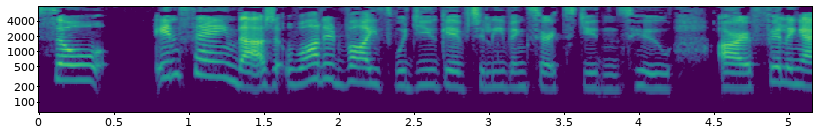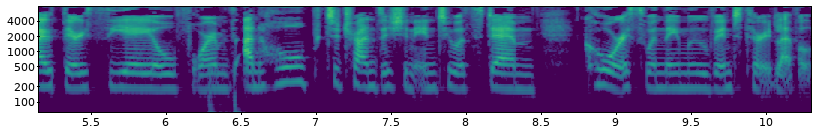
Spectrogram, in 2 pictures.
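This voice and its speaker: A woman with an Irish accent speaks at a moderate pace and a medium pitch with ordinary variation. Her tone is bright and sharp, and the sound is dry and close with no echo. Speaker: podcast host. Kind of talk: interview. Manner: enthusiastic.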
